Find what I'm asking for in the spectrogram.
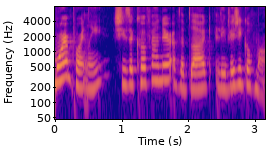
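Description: This woman has a plain, everyday voice with a fairly high pitch. She moves at a fairly quick pace with lively intonation. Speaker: student podcast host. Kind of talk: podcast intro.

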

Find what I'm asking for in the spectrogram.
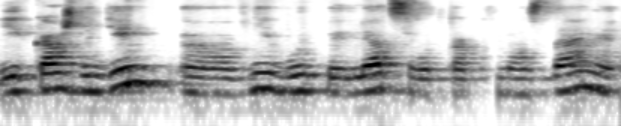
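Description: The voice is dark and mellow in tone and somewhat breathy. Its pitch variation is ordinary. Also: woman. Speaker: project portfolio manager. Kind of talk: online presentation.

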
